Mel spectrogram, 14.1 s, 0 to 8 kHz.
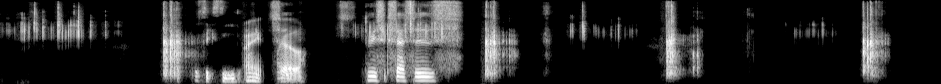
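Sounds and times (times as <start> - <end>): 
dice clattering onto a hard table during a tabletop game: 0.0 - 1.6, 2.4 - 2.9, 7.2 - 10.6, 11.9 - 13.4
speech: 2.9 - 4.6, 5.5 - 6.8.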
